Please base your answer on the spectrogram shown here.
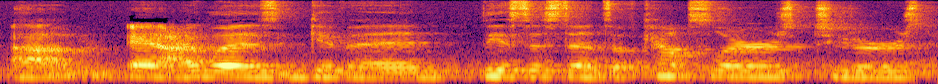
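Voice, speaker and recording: A woman's voice: mid-range voice, level tone, unhurried, lightly acted. A woman playing an earnest female medical student in a role-play meeting, speaking politely and hesitantly with many fillers and restarts. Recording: echoey room, distant mic, noisy.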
